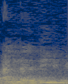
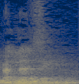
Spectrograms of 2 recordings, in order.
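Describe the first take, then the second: First: The middle consonant is a soft 'th' sound. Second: The middle consonant is a buzzing 'z' sound. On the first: The speaker calls it right. "tetap Alladhi" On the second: The speaker calls it wrong. "tidak boleh bunyi Allazi"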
